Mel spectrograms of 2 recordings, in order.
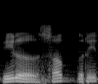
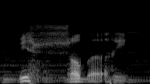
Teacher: Sama dengan Sod ini huruf syamsiah, maka ketika ada bi di depannya kemudian alif lam, maka langsung ke sod, bukan ke alif lam, bukan bil sobri tapi bis sobri gitu.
